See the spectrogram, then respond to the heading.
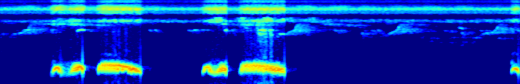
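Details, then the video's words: Spotted dove coos meant to make other birds join in: two full phrases, each a quick double note then a longer hollow coo, then silence and the start of a third, faint high whine running throughout. "Suara Burung Tekukur"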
